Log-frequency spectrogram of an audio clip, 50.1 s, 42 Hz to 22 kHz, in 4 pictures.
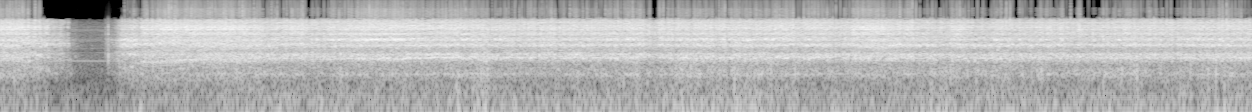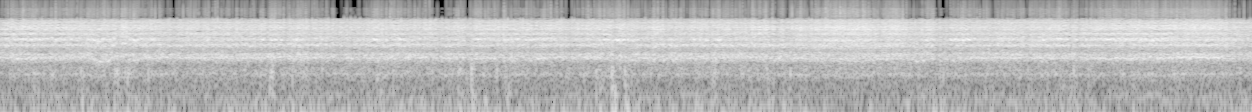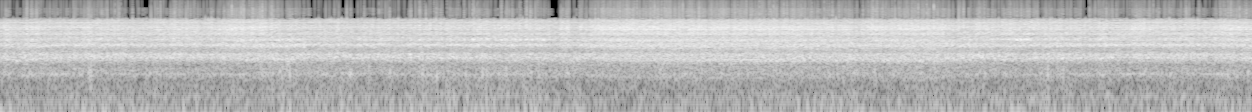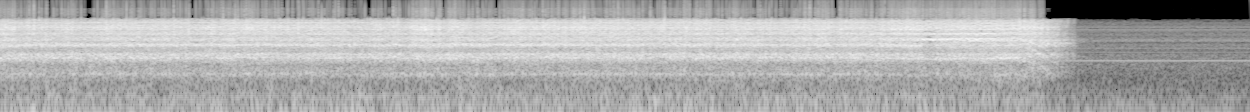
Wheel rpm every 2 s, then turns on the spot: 100, 210, 230, 230, 220, 230, 230, 230, 230, 220, 220, 220, 220, 230, 230, 220, 200, 210, 230, 230, 230, 230, 230, 190, 10.
none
